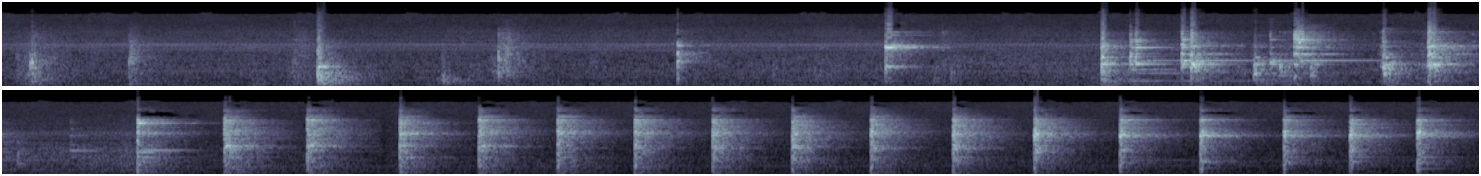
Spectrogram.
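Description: Hammer blows on a steel racing axehead while its new hickory-style handle is being test-fitted in the eye, each blow followed by a short metallic ring. A few scattered strikes at first, a quick flurry, then steady blows about two and a half a second from about eight seconds in.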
